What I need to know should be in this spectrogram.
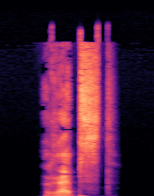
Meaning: second-person singular present of rappen
- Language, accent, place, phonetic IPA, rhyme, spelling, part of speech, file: German, Germany, Berlin, [ʁɛpst], -ɛpst, rappst, verb, De-rappst.ogg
